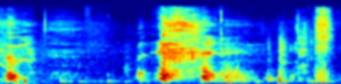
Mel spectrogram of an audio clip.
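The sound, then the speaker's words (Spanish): A few quiet, irregularly spaced coughs from someone with a persistent cough, with faint breathing between the bursts. “necesito un collar de limones para que se me quite la tos primero.”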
